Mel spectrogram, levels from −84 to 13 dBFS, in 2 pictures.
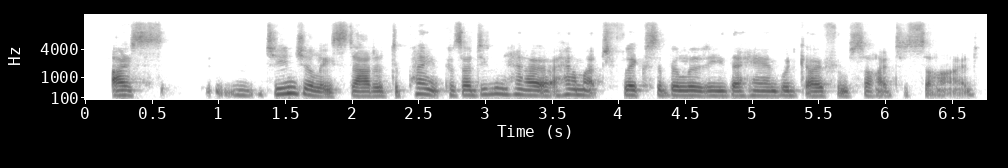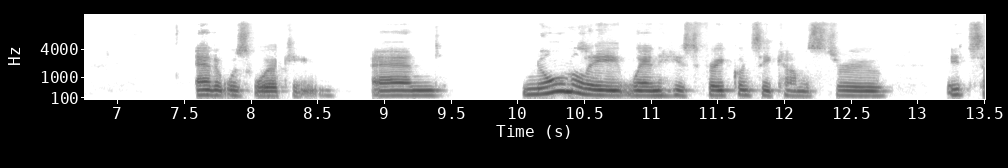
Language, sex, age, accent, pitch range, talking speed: English, female, 60-79, Australian, 160-180 Hz, 140 wpm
